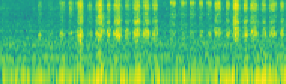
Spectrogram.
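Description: A wooden coloured pencil rubs shading strokes across a butterfly drawing on an open paper colouring book page while the other hand spreads and holds the page flat. Soft, bright, scratchy strokes repeat roughly four times per second in a loose, uneven rhythm over a low background hum.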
